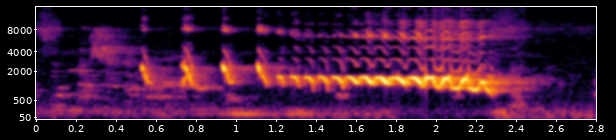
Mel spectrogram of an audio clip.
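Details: Black-naped oriole, long-burst lure sound used to tutor other songbirds: four spaced, sharp introductory notes quicken into a loud, buzzy, rapid trill that slides gently downward and fades after about a second.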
